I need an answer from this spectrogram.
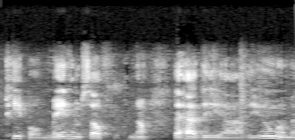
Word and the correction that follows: Urim: and the Thummim, or the Urim. Urim and Thummim, I always get mispronounced.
